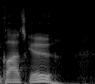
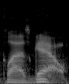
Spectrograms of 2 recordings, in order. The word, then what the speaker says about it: Glasgow: And they're like, oh, you mean Glasgow? I'm like, you sounded American. You called it Glasgow. That's how Americans say it, because that's how it looks.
